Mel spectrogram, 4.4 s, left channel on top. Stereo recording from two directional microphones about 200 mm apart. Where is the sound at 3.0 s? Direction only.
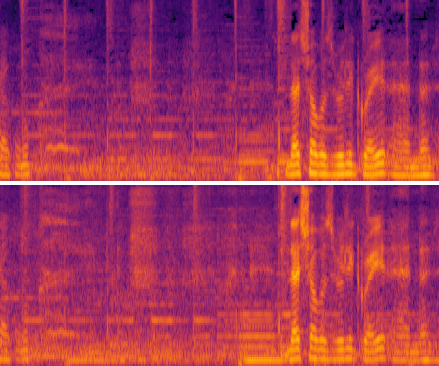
30° left (ahead or behind).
